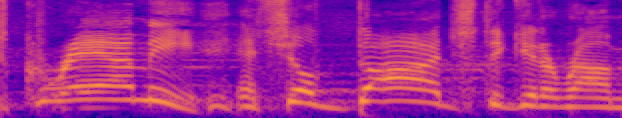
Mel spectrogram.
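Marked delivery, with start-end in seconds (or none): 0.0-0.9 high-pitched imitation of a toddler's squeal; high mock toddler scream; mild mock scream. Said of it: "Eleni screams".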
